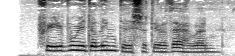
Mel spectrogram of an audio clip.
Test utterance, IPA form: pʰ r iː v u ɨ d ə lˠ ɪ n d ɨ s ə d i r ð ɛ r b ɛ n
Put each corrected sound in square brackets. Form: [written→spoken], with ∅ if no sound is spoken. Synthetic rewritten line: pʰ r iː v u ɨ d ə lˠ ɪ n d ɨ s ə d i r ð ɛ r [b→w] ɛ n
